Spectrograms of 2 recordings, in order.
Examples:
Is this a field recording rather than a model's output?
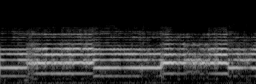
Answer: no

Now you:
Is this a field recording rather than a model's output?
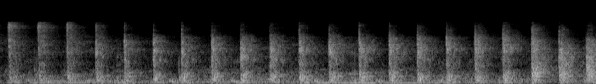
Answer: no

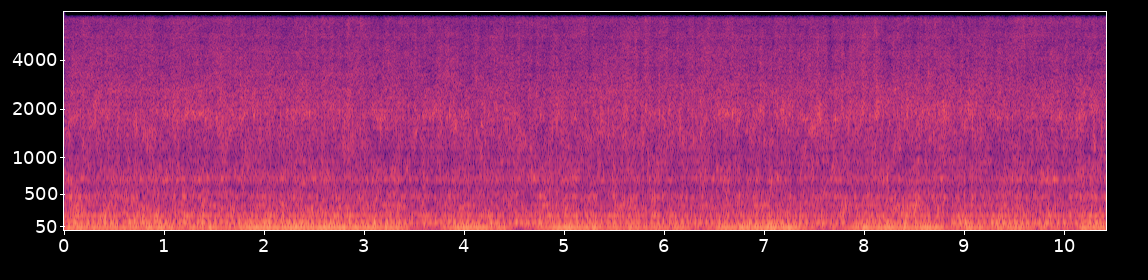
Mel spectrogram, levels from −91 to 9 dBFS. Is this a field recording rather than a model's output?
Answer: no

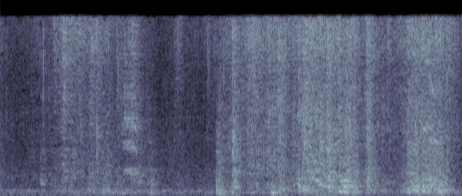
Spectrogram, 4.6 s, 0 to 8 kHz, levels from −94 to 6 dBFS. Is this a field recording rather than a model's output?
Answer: yes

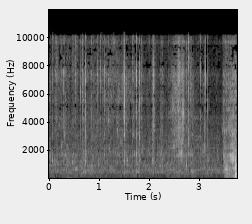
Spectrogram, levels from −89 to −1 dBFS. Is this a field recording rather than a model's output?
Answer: no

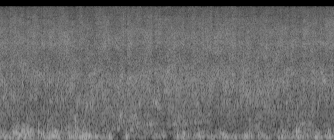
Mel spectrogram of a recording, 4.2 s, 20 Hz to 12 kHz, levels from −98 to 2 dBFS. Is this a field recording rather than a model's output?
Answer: no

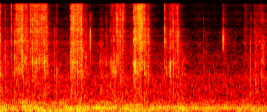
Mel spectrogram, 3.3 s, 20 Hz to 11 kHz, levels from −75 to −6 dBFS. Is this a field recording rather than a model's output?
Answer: no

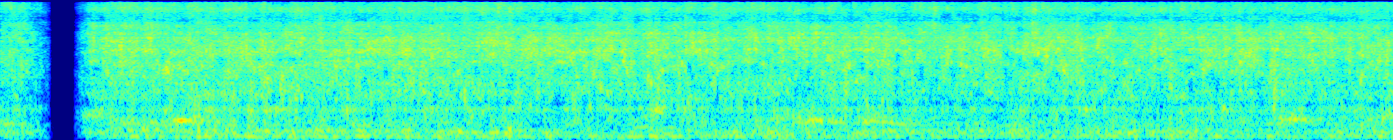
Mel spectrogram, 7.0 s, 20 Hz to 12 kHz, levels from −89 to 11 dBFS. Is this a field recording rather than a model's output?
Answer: no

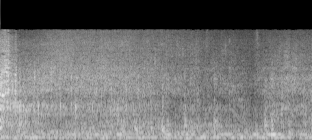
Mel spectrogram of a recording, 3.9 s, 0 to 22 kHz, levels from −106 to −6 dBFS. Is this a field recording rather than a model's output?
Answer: yes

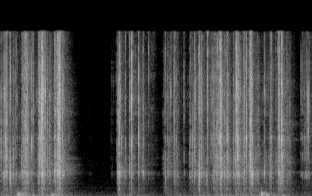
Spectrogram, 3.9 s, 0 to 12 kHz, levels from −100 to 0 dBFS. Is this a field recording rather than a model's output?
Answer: yes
